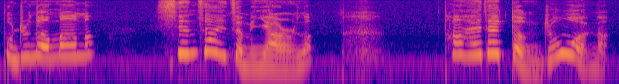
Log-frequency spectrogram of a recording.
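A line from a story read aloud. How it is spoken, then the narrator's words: Crying. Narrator (Chinese): 臭臭哒哒哭着说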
